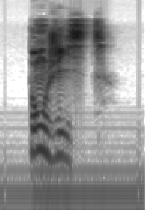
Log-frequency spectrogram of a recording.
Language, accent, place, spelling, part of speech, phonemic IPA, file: French, France, Lyon, pongiste, noun, /pɔ̃.ʒist/, LL-Q150 (fra)-pongiste.wav
- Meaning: ping pong player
